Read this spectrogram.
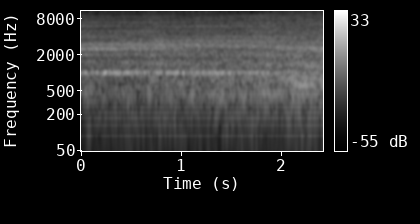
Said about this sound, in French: Mais avant que j'aie pu dire quoi que ce soit au petit homme, les portes de la voiture se ferment et le métro reprend à toute vitesse.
